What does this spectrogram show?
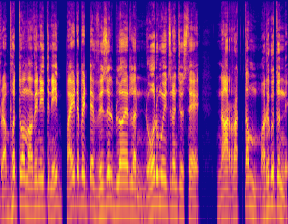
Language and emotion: Telugu, angry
